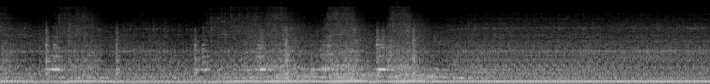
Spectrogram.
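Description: Diesel engine of an old abandoned Michigan loader idling, a loud steady low rumble with a slight wavering in pitch early on before settling into an even drone.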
